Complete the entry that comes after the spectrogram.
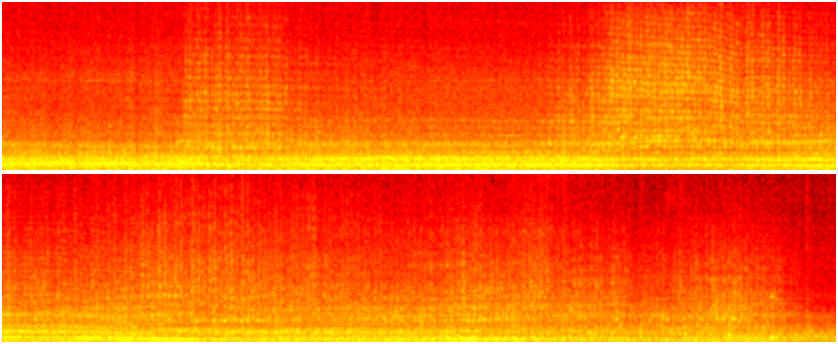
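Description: Passenger train coaches rolling past at close range: steady wheel-on-rail rumble with clicking over rail joints, easing off slightly near the end.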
